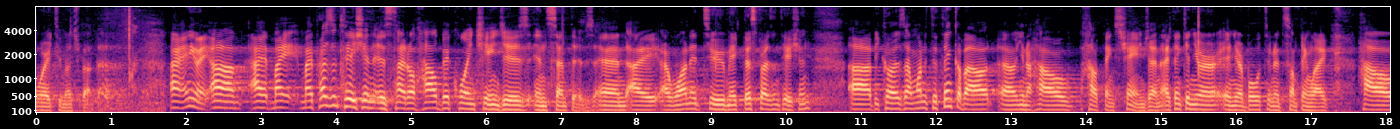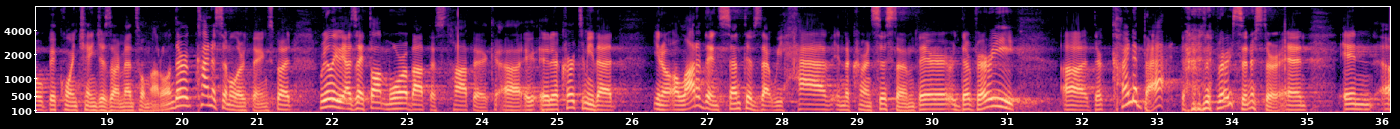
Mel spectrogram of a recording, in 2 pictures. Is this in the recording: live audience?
yes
